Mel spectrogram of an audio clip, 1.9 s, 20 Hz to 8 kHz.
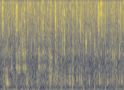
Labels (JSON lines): {"label": "biophony, crackle", "recorder": "SoundTrap 600"}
